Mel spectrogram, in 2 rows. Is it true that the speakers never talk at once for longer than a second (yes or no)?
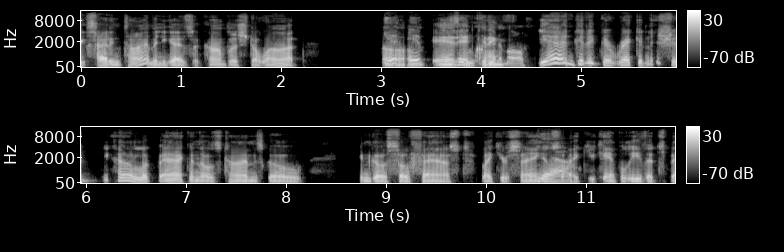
no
